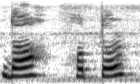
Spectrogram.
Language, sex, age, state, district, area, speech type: Assamese, female, 30-45, Assam, Dibrugarh, rural, spontaneous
